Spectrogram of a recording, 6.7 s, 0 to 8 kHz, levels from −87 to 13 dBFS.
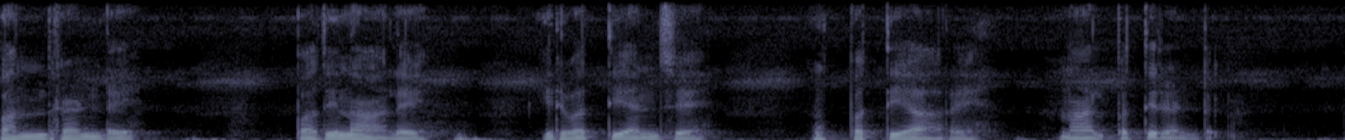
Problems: none marked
